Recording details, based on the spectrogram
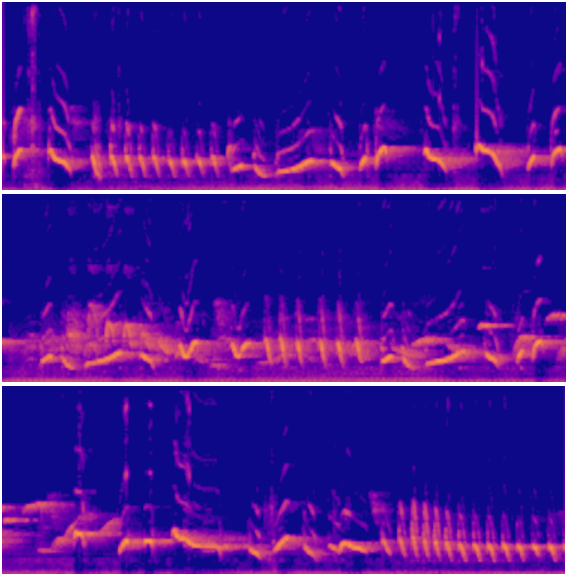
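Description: Horsfield's babbler giving loud, clear whistled notes mixed with rapid chattering trills.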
